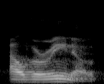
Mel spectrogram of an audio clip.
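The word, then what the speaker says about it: Alvarinho: We have also actually south of the Reyes Busous is Portugal that do grow the uh Alberino gray but they call it Alvarino and in the Vineo Verde region.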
